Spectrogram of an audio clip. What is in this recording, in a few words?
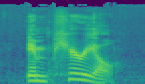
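"imperial", US English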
